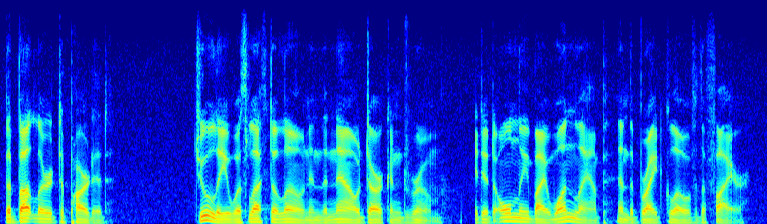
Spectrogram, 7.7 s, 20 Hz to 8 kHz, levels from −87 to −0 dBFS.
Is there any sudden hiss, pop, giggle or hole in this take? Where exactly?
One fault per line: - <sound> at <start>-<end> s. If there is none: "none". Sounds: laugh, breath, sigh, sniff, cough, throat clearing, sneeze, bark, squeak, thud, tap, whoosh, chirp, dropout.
- dropout at 4.6-4.8 s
